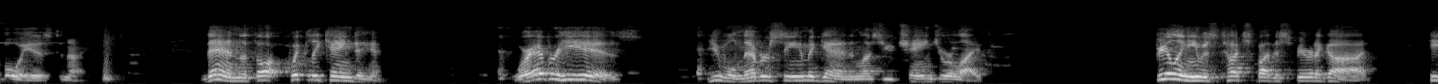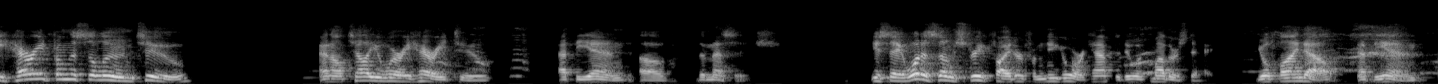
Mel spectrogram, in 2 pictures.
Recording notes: Sermon delivered at Pilgrim Baptist Church on Sunday, May 9, 2021, at 11:15 am.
